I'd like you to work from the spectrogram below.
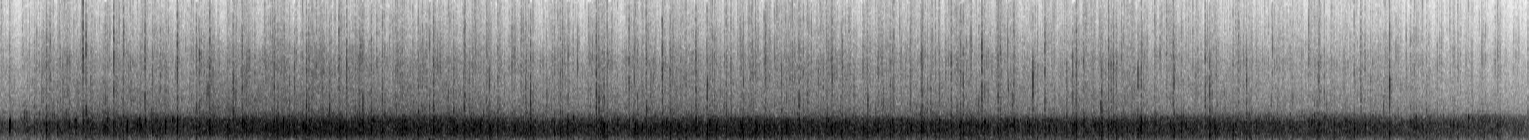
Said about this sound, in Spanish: Con que me gustaría que les diésemos un fuerte aplauso porque están haciendo una labor enorme.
